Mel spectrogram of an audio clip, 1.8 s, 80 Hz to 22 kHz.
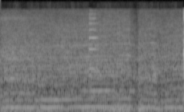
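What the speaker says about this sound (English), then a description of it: "Slamming on the brakes, you can hear the tyres straining under braking." Gr3 race car engine whine from a video game at Blue Moon Bay Infield A, steady and droning, with a brief higher-pitched squeal of tyres straining under braking partway through.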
